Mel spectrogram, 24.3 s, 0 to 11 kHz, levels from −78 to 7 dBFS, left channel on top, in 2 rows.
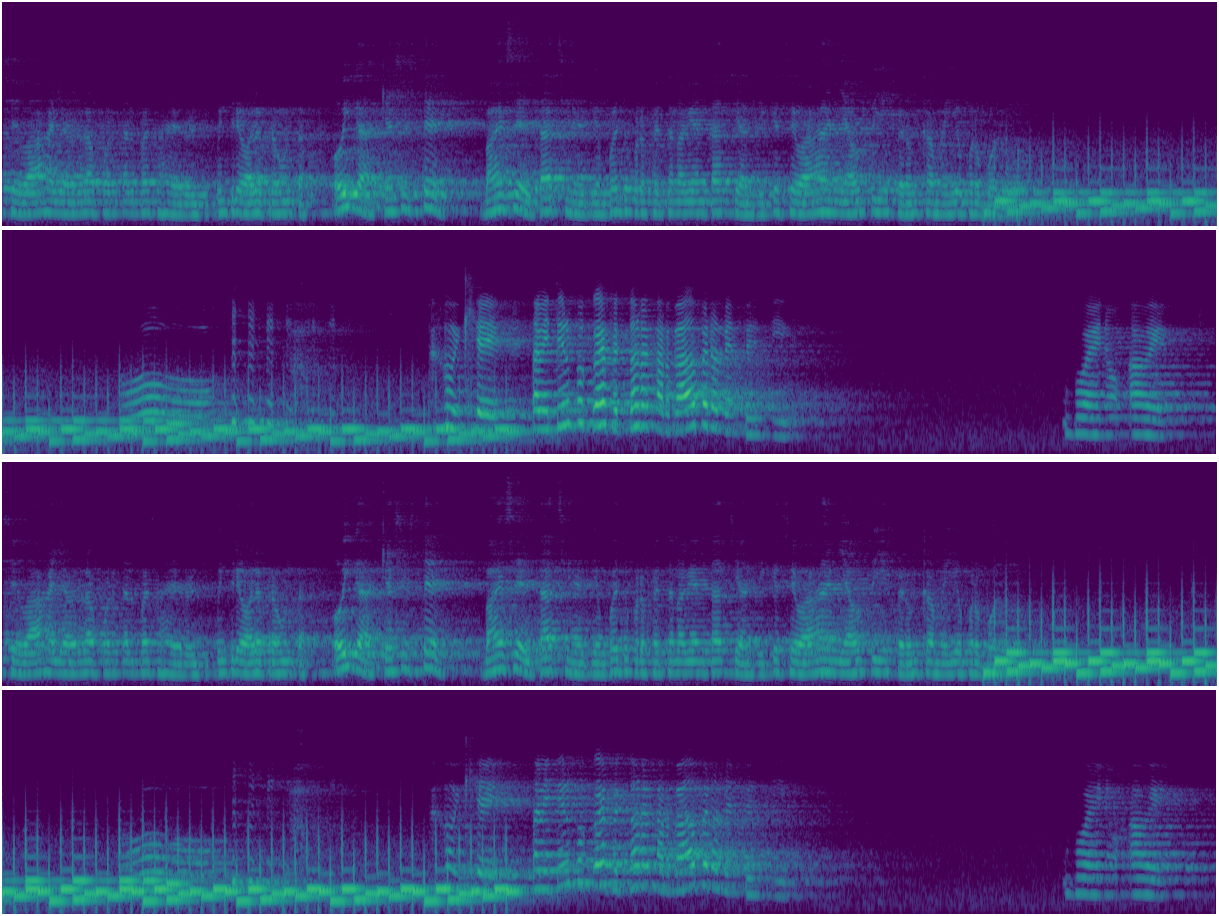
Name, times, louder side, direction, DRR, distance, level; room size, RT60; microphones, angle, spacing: voice 1, 0.0-10.2 15.0-15.2, equal, 5° right, 0 dB, 0.6 m, -33 dB
sound 1, 9.8-17.5, right 5 dB, 85° right, 0.4 m, -27 dB
voice 2, 13.3-15.3 16.4-20.0 22.8-23.8, left 4 dB, 85° left, 7 dB, 0.7 m, -31 dB
18.0 x 7.8 x 7.5 m, 2.8 s
head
